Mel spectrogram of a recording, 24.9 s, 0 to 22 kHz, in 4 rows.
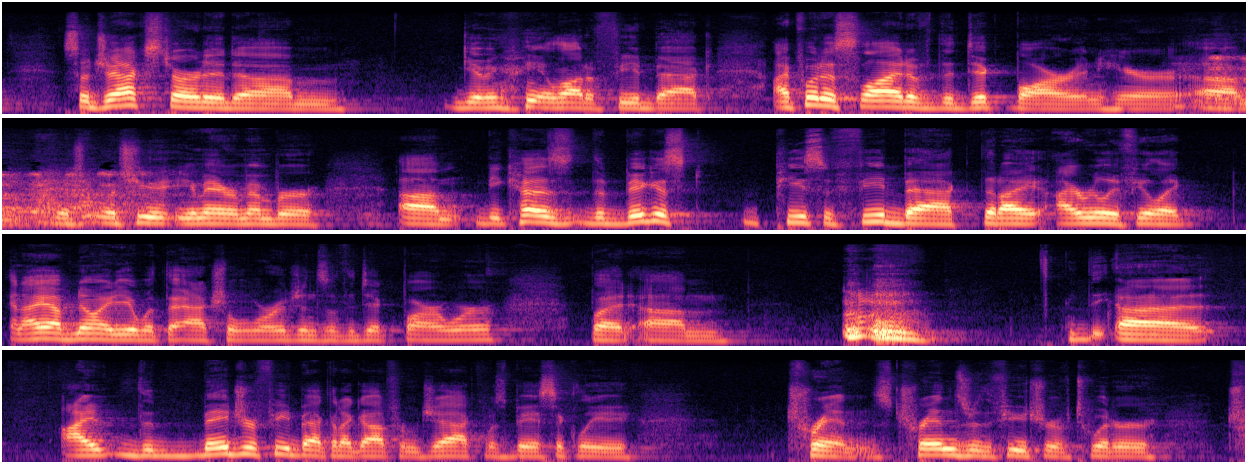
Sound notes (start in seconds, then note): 5.8 laughter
